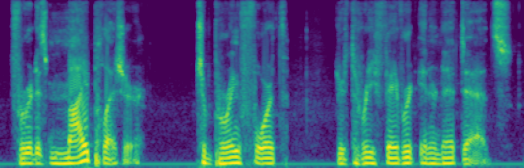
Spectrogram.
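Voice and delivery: movie trailer voice; mock official announcement. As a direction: epic trailer narrator intro. Movie trailer style podcast intro.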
